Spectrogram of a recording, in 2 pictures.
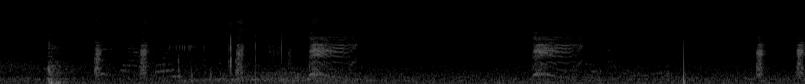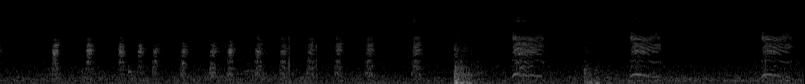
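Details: An angry squirrel scolds with a run of sharp, clicking chatter notes, some spaced and some in quick bursts, mixed with a few longer harsh calls and faint background noise.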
